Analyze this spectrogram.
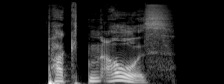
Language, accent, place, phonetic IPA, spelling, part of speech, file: German, Germany, Berlin, [ˌpaktn̩ ˈaʊ̯s], packten aus, verb, De-packten aus.ogg
- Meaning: inflection of auspacken: 1. first/third-person plural preterite 2. first/third-person plural subjunctive II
